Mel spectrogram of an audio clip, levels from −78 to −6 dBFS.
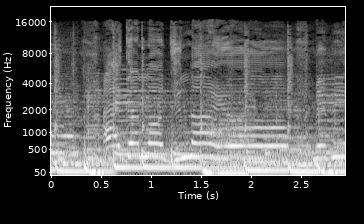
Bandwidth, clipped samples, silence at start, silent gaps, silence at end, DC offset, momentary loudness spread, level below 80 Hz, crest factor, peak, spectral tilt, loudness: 17 kHz; under 0.1%; 0 s; none; 0 s; under 0.1%; 2 LU; -14 dBFS; 10 dB; 0 dBFS; -6 dB/octave; -11 LUFS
